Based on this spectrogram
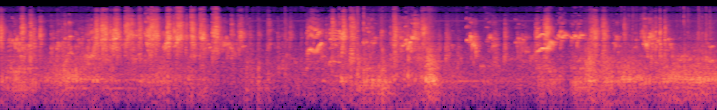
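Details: Continuous high chattering from budgerigars, harsh buzzy warbles packed closely together, rising and falling in loudness, with flutters of wings and a few clear chirps.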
